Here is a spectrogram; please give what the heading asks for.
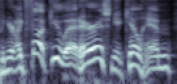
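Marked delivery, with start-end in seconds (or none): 0.3-1.4 high defiant yell at Ed Harris. Acted. Acted defiant retort.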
